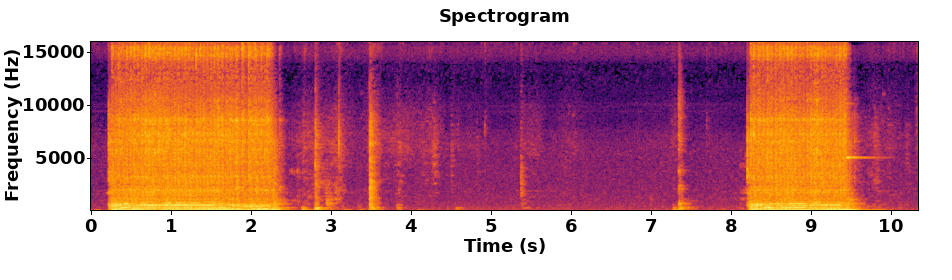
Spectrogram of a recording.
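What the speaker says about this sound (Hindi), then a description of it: "इसको किनारे किनारे पे सिलाई लगा कर अटैच कर लूंगी" Sewing machine running in two loud close bursts of rapid stitching along the edge of a kameez, separated by quiet handling clicks and fabric shuffling.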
